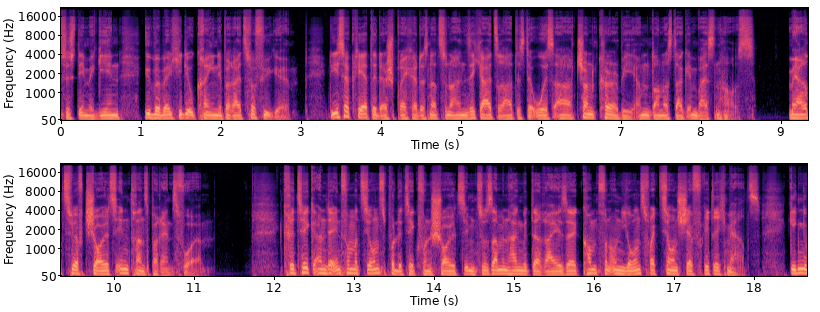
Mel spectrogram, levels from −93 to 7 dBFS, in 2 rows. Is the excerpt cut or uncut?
uncut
